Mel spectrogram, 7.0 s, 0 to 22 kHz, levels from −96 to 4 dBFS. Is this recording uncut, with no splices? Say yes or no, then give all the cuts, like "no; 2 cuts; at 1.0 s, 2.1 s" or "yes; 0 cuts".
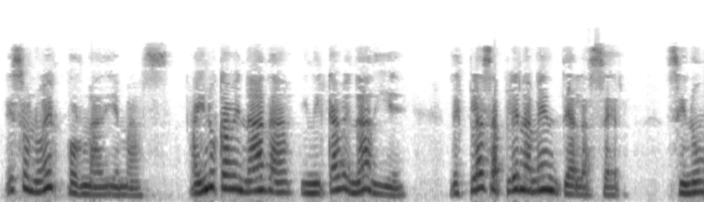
no; 1 cut; at 1.8 s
